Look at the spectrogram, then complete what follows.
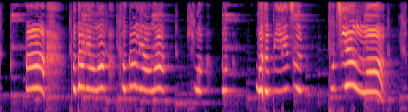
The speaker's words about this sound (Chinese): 在一个阳光明媚的早晨，从小花猫家里发出了一声尖叫。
